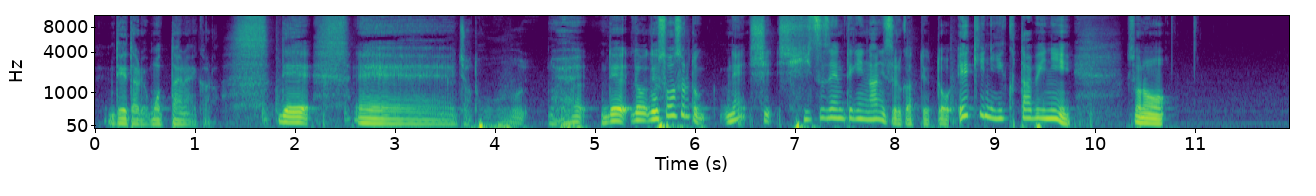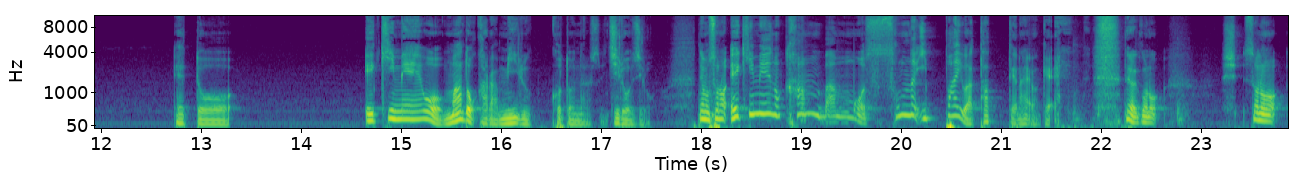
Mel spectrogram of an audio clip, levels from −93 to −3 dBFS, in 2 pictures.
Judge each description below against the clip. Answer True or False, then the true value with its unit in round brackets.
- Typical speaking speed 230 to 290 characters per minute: True (275 characters per minute)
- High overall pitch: False (95 Hz)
